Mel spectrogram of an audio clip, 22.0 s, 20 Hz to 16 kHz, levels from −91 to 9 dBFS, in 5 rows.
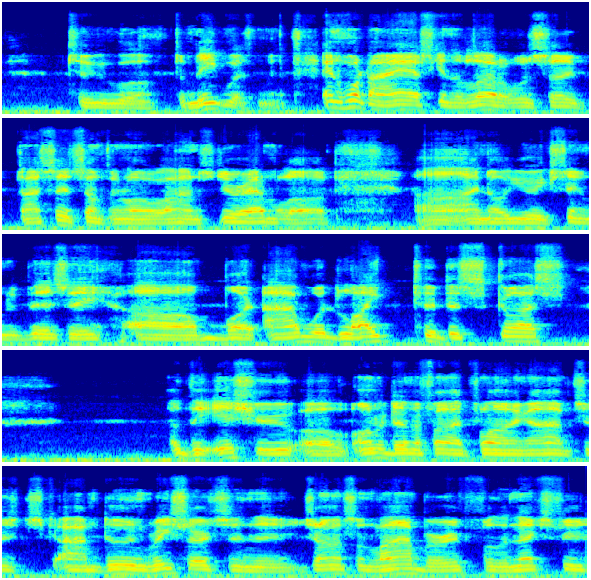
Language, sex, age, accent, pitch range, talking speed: English, male, 60-79, American, 95-115 Hz, 145 wpm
